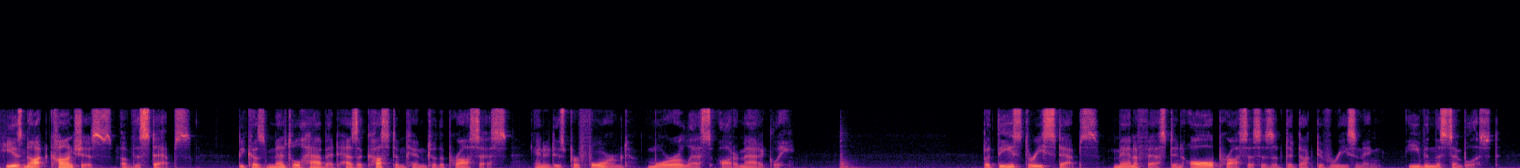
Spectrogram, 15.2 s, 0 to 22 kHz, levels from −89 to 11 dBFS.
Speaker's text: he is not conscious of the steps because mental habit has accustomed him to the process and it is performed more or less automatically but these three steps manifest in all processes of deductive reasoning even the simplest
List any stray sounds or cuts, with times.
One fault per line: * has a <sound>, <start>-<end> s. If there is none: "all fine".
* has a thud, 8.4-9.4 s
